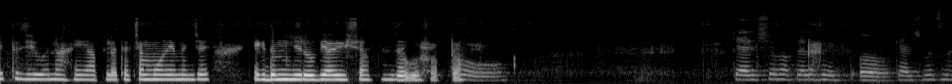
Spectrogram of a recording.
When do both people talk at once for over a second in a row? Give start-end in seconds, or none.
none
